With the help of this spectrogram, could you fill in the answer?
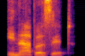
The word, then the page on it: Inapposite: Indian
